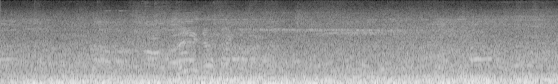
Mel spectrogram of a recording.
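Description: A group of adults chat with animation outdoors.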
